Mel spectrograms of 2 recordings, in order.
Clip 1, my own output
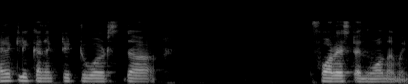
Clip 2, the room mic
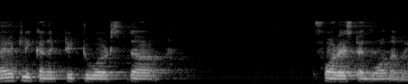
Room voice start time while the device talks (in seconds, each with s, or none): none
